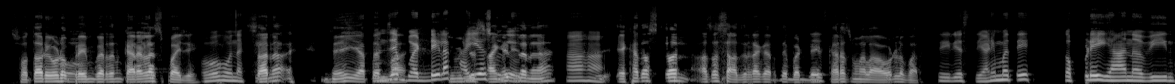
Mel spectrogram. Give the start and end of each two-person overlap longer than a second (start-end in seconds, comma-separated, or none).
3.7-5.2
